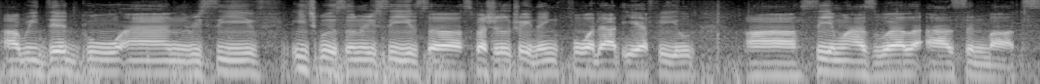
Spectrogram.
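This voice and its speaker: A man at a fairly slow pace, medium-pitched, with fairly even intonation, against noticeable background noise. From Trinidad and Tobago. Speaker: airline pilot. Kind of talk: interview. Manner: halting, many fillers. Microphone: wind distortion in mics.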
